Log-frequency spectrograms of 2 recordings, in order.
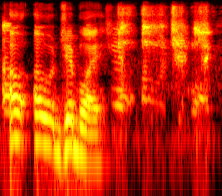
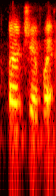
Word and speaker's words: Ojibwe: The how do you pronounce it again? Ojibwe. Ojibwe.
